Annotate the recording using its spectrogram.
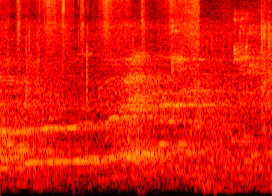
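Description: Faint basketball dribbling on a gym's hardwood floor, with a few bounces, under indistinct voices from the crowd and the court.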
